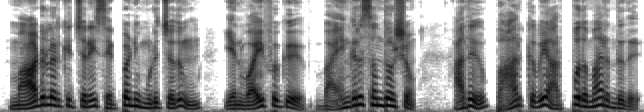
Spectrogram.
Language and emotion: Tamil, happy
